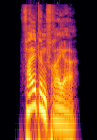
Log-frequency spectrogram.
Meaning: inflection of faltenfrei: 1. strong/mixed nominative masculine singular 2. strong genitive/dative feminine singular 3. strong genitive plural
- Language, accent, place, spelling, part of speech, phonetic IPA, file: German, Germany, Berlin, faltenfreier, adjective, [ˈfaltn̩ˌfʁaɪ̯ɐ], De-faltenfreier.ogg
